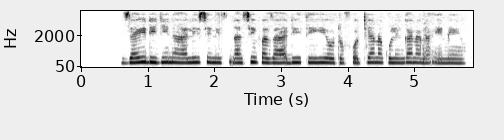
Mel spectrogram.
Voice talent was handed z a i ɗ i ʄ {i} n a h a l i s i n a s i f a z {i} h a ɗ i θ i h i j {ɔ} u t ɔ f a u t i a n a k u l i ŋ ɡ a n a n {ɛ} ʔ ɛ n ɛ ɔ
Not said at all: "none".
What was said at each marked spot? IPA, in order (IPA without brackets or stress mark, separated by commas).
i, a, ɔ, a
